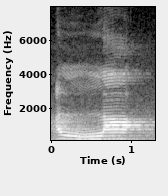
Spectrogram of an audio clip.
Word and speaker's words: আল্লাহ: এবং লাম আল্লাহ বলতে লাম লাগে ওই লামের উচ্চারণ করতে গেলে জিহ্বার উপরের মাটি যেটা জিহ্বা আছে এবং মুখের উপরের মাটি মাটি যেটা এই মাটির সাথে জিহ্বাটা একটু লাগে আল্লাহ আল্লাহ লাগে না একটু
